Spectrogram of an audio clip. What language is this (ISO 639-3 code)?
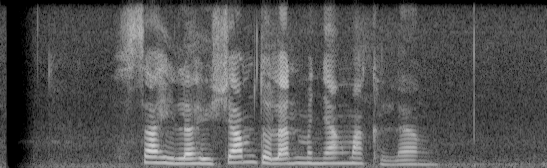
jav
